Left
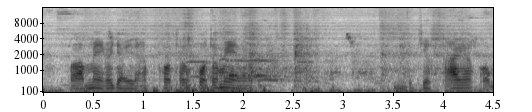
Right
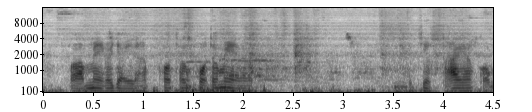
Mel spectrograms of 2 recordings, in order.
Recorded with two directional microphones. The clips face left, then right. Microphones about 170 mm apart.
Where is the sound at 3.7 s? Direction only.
Centre (ahead or behind).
